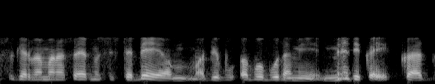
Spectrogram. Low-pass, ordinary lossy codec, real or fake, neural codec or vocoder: 3.6 kHz; AAC, 32 kbps; real; none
